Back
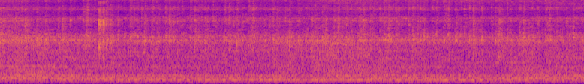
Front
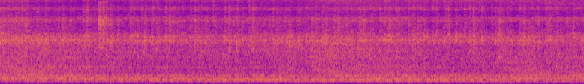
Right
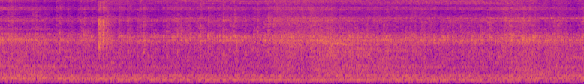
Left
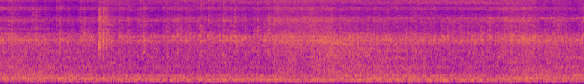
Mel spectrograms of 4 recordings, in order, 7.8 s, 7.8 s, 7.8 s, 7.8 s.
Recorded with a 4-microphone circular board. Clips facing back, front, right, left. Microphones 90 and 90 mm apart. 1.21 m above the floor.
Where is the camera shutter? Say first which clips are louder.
Back 3 dB, even; 170° left, 0.9 m.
